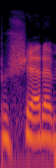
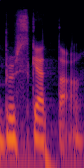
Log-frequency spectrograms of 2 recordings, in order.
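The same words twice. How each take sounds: First: The middle consonant is a 'sh' sound. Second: The middle consonant is a 'k' sound. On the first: This is how it was assumed to be said. The speaker calls it wrong. "it has like what is it? S C H in it. I thought it was like" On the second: This is probably the more authentic way. The speaker calls it right. "more like probably bruschetta"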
